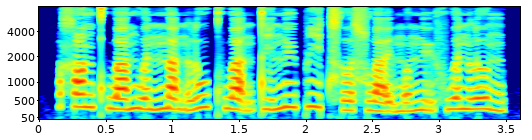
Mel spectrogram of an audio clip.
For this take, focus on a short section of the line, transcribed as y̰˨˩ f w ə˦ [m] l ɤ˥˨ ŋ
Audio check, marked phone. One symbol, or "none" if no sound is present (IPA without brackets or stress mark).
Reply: n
